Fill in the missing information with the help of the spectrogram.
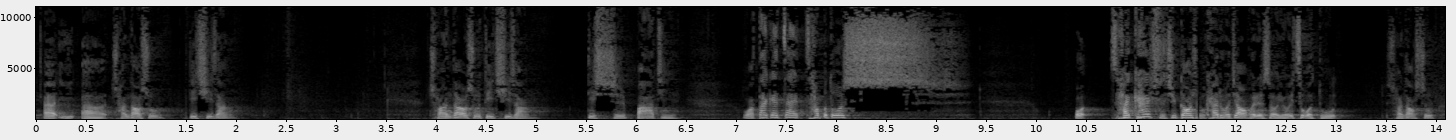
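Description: A man's voice: mid-range voice, a little mellow. A man, a pastor giving a sermon who stresses points by repeating phrases and asks the congregation questions. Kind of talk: lively sermon.

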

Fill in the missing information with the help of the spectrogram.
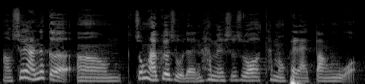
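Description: Fast-talking woman, husky voice. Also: lowish voice, expressive. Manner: chatty storytelling with many restarts and laughs. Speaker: church member giving a testimony. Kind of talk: personal testimony.

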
